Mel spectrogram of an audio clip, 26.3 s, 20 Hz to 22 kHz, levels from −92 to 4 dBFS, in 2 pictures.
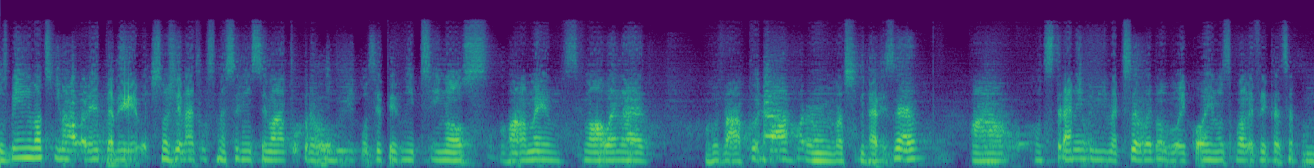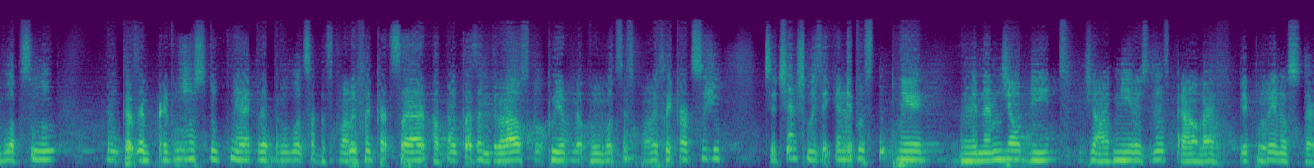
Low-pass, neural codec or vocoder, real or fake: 14.4 kHz; codec, 44.1 kHz, 0.9 kbps, DAC; fake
